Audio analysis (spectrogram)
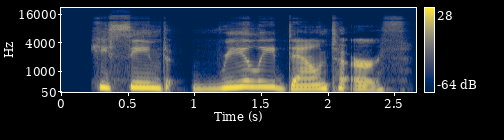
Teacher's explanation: Notice how really and down often blend slightly in fast casual speech. The sounds sliding together smoothly rather than staying sharply separated.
